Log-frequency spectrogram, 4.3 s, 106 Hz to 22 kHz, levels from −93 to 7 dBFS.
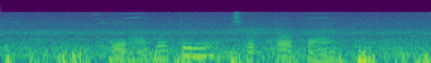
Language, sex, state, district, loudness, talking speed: Odia, male, Odisha, Khordha, -20 LUFS, 70 wpm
